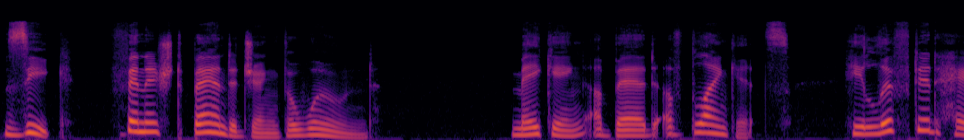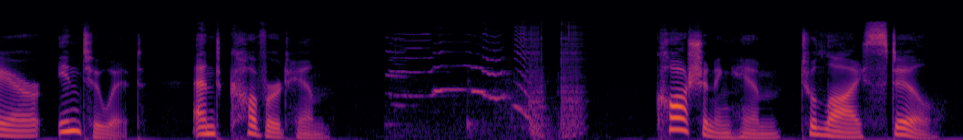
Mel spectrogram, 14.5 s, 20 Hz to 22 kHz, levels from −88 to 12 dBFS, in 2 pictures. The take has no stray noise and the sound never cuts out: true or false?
false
